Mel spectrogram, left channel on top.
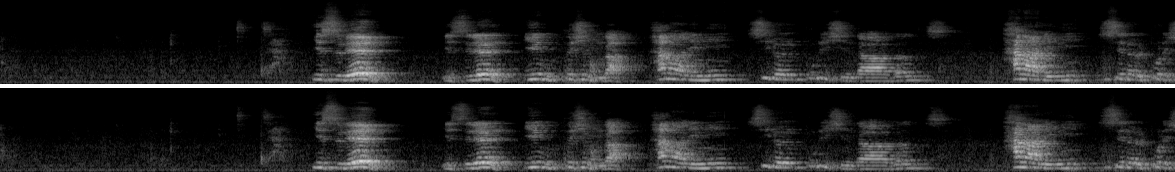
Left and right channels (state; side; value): normal; both; correlation 0.39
